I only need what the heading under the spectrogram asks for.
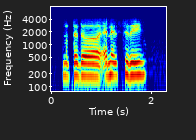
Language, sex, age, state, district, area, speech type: Santali, female, 18-30, West Bengal, Birbhum, rural, conversation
